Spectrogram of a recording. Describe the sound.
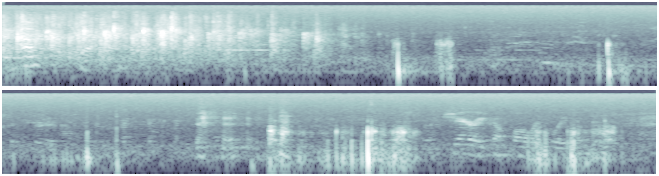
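A crowd breaks into dense, steady clapping for a few seconds, then the applause fades into scattered thumps and low murmuring voices.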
